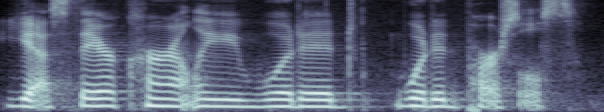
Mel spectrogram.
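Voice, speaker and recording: A woman with a smooth, clear and slightly low voice presents at a formal meeting. Her delivery is measured and matter-of-fact, as a staff member reporting. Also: flat delivery, a little mellow.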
